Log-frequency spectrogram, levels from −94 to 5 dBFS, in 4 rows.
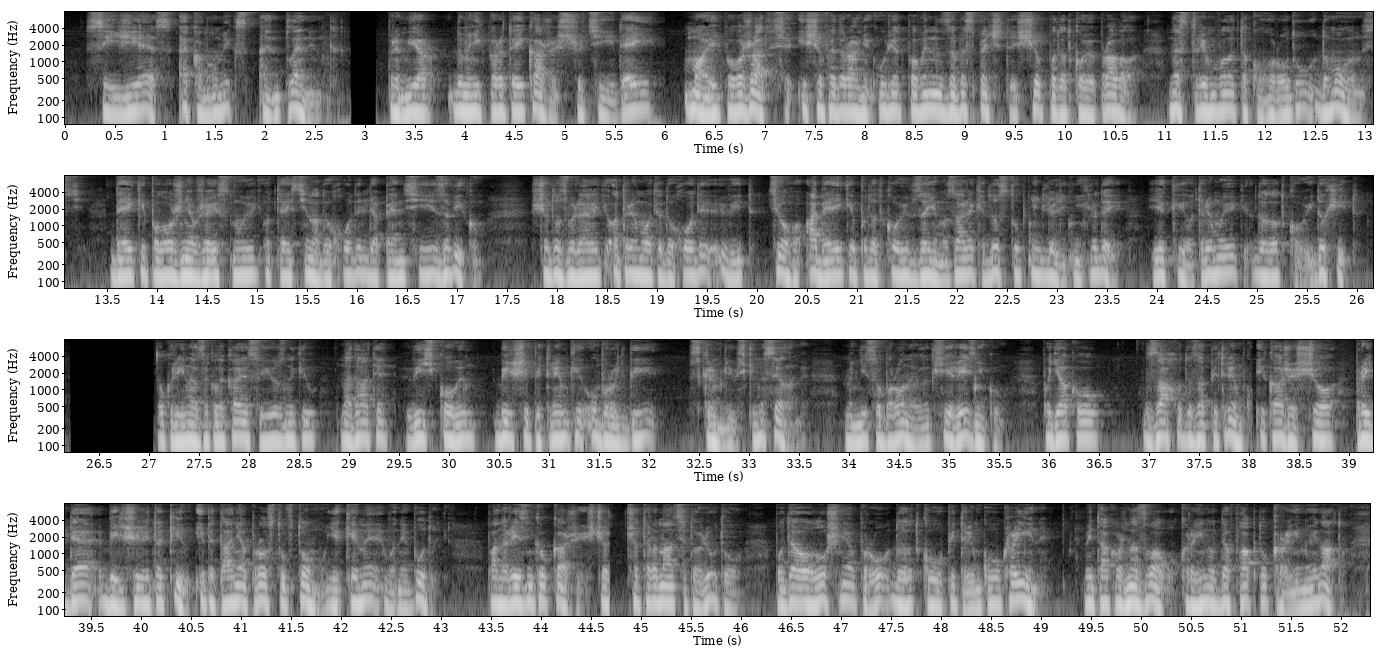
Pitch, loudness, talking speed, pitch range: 125 Hz, -23 LUFS, 125 wpm, 115-130 Hz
